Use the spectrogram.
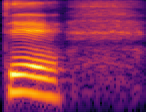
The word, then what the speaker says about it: des: In speech, we might say des autres saisons. So if you're looking up pronunciation on the internet or in dictionaries, you will see it indicated as an A sound. But in singing and in formal French, we say des.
